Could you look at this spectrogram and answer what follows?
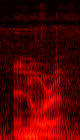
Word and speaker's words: Anora: I will bet you $20 on probably I want to pronounce it right. It's Anora, which is basically Pretty Woman, grittier, more real, and a lot less pleasant.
